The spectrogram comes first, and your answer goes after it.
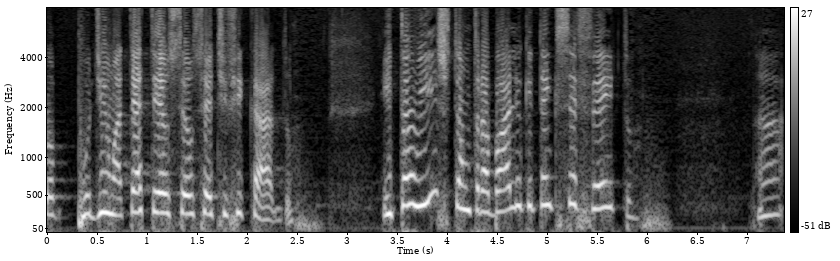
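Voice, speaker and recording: A woman's high voice, fairly slow, with very wide pitch swings and long, frequent pauses. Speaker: tax auditing official. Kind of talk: panel presentation. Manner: halting.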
